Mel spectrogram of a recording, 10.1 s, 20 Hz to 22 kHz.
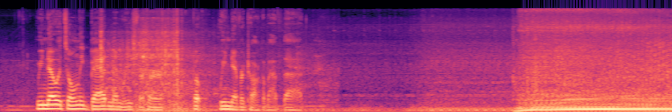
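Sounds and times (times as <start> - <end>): vehicle engine starting: 1.4 - 10.0.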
